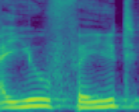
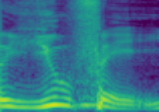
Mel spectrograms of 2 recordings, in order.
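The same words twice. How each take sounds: First: YUFEI with a final T, "you-fate"; wrong pronunciation. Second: YUFEI said "you-fay"; silent final T. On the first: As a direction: sound the T at the end of YUFEI. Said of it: "It's not U". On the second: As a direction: end YUFEI on an open "fay". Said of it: "T is silent". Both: Shown as a demonstration.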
